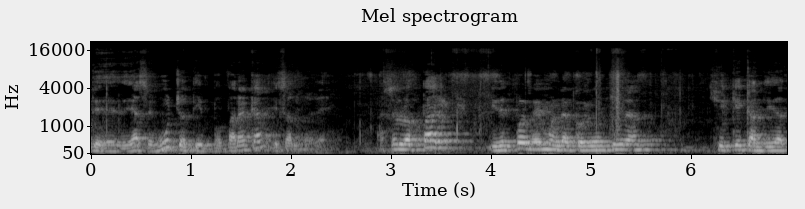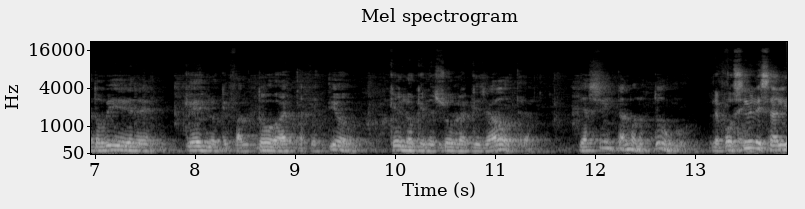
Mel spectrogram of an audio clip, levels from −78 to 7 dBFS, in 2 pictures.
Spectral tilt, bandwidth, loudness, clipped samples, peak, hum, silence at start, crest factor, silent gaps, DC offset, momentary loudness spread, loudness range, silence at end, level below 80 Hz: -6 dB/octave; 17 kHz; -26 LUFS; under 0.1%; -10 dBFS; none; 0 s; 16 dB; none; under 0.1%; 14 LU; 4 LU; 0 s; -54 dBFS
